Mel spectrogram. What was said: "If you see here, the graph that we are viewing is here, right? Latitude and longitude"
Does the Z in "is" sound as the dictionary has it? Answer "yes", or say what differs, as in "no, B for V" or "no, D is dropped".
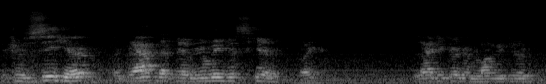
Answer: no, S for Z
